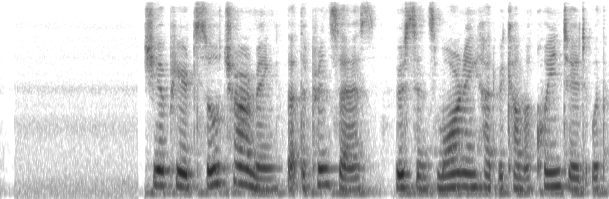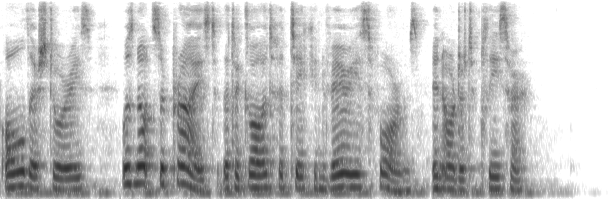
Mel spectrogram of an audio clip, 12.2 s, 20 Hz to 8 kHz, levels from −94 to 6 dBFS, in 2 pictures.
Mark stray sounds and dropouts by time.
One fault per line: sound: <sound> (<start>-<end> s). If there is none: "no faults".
no faults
